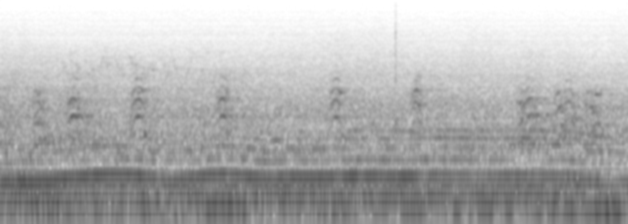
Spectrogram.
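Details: Neighbors' four dogs, left outdoors all day, give short, distant barks about once a second, set against a constant low mechanical drone.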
